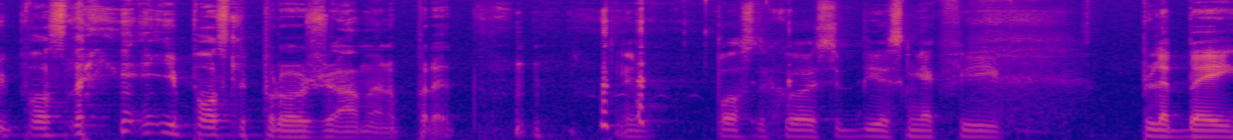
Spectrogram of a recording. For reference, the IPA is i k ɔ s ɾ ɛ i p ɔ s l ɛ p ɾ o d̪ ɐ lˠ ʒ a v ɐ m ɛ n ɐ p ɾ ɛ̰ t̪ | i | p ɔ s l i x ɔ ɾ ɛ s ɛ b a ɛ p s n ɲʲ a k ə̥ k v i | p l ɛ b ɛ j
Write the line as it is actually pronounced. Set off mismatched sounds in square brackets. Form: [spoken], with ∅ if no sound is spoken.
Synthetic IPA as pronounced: i [p] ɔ s [l] ɛ i p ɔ s l ɛ p ɾ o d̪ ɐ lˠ ʒ a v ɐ m ɛ n ɐ p ɾ ɛ̰ t̪ | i | p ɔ s l [ɛ] x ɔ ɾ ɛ s ɛ b [i] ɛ [∅] s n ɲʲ a k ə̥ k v i | p l ɛ b ɛ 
